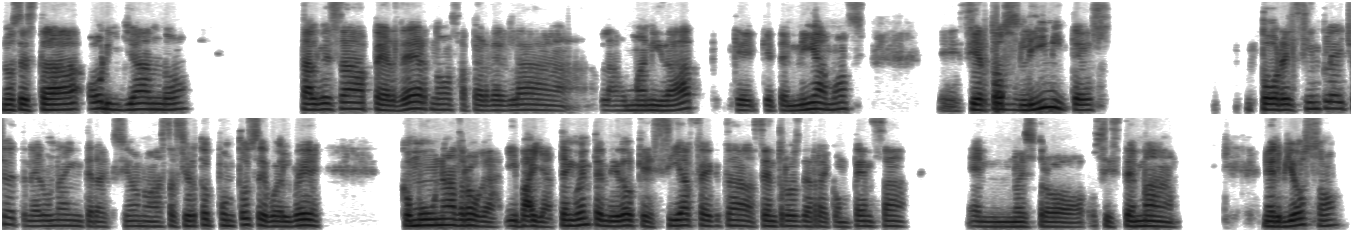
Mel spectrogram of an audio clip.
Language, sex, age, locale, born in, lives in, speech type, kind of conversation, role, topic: Spanish, male, 25-29, es-MX, Mexico, Mexico, conversation, podcast, guest, ¿Cómo han cambiado las relaciones familiares con las redes sociales?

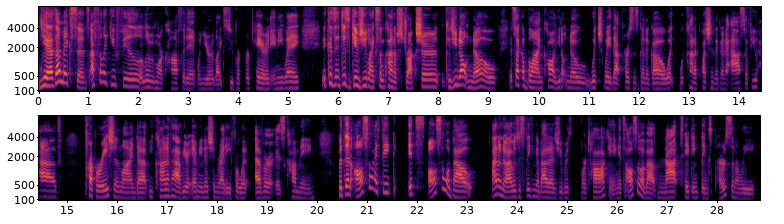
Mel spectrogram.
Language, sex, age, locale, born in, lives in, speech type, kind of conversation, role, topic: English, female, 50-54, en-US, United States, United States, conversation, unstructured, none, What career turning points most shaped you, and how did they change your path?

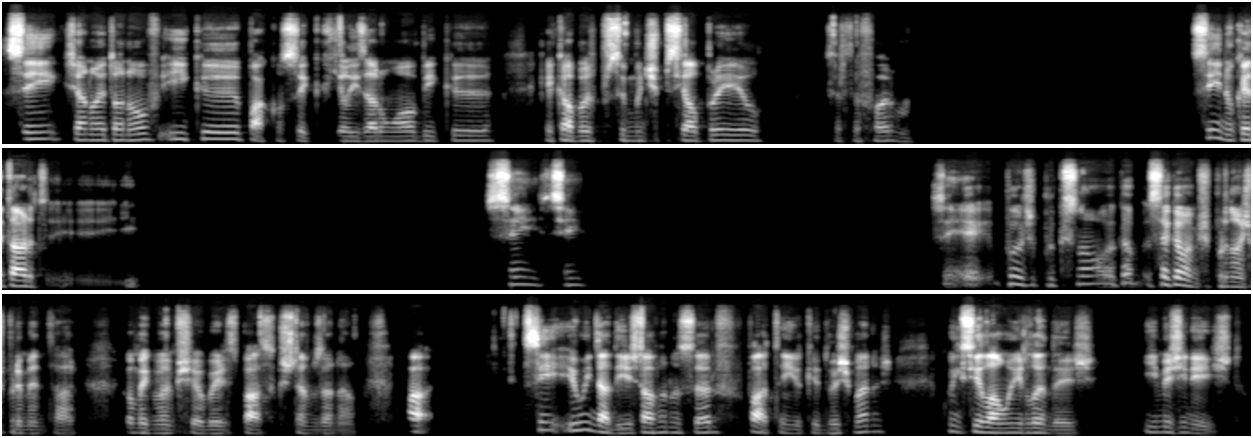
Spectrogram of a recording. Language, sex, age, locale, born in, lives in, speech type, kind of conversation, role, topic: Portuguese, male, 20-24, pt-PT, Portugal, Portugal, conversation, unstructured, none, O que faz um hobby ser especial para você?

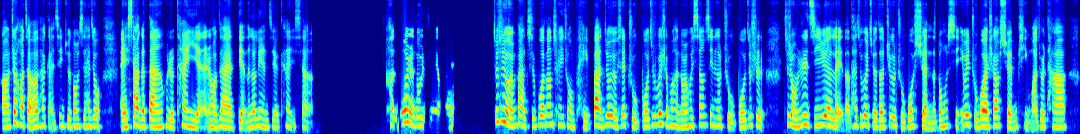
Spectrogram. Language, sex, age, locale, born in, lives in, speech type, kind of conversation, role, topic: Chinese, female, 25-29, zh-CN, United States, United States, conversation, unstructured, none, 你更倾向于选择网购还是去实体店购物？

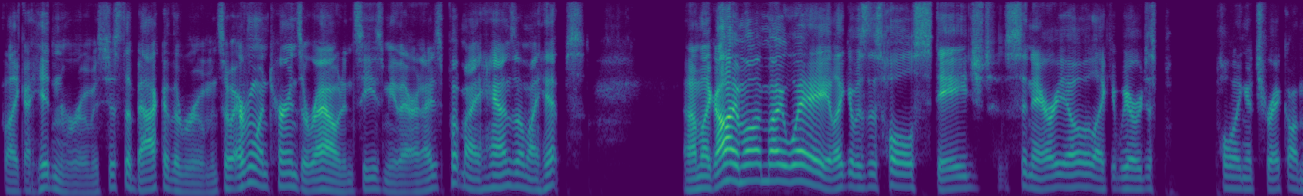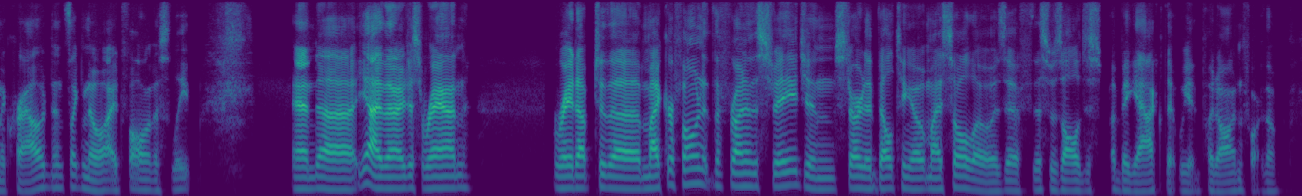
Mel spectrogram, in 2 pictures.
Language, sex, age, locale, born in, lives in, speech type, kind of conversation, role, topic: English, male, 35-39, en-CA, Canada, Canada, conversation, unstructured, none, What is a school memory that still makes you smile today, and what makes it special to you?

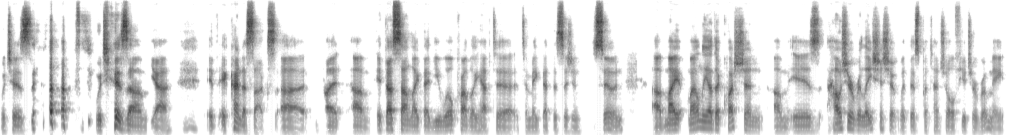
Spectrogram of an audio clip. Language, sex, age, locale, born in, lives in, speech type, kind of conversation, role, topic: English, male, 35-39, en-US, United States, United States, conversation, advice, advisor, How do I decide between major life options when I'm unsure which aligns with my values?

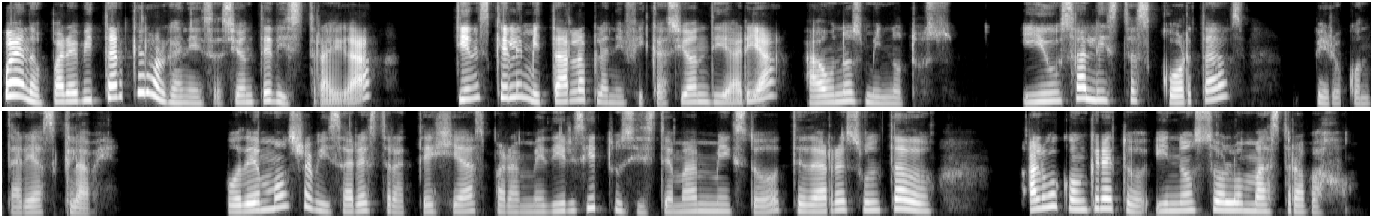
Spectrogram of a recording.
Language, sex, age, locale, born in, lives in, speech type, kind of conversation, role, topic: Spanish, female, 25-29, es-MX, Mexico, Mexico, read, expert-assistant, expert, ¿Cómo puedo saber si un libro de productividad realmente está basado en evidencia y no solo en opiniones personales?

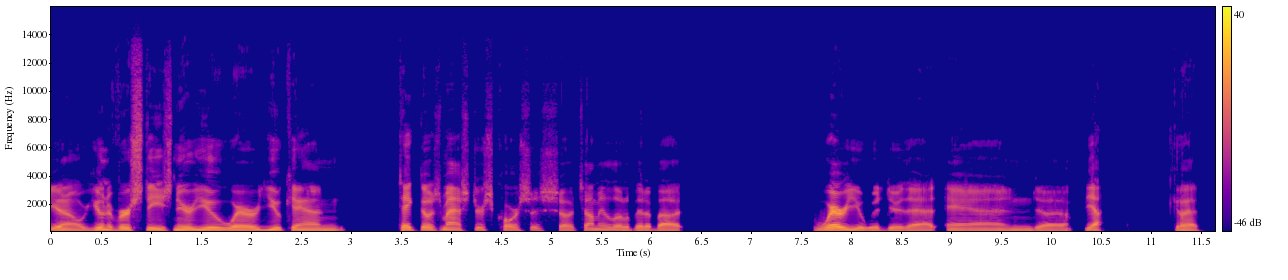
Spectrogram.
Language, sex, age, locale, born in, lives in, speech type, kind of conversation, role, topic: English, male, 65-69, en-US, United States, United States, conversation, unstructured, none, What would you like to make more room for in your life over the next few years?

